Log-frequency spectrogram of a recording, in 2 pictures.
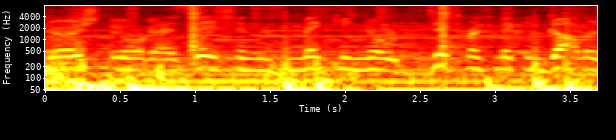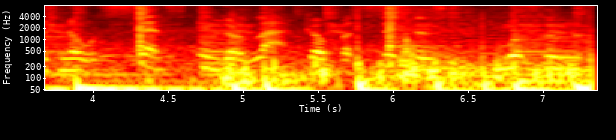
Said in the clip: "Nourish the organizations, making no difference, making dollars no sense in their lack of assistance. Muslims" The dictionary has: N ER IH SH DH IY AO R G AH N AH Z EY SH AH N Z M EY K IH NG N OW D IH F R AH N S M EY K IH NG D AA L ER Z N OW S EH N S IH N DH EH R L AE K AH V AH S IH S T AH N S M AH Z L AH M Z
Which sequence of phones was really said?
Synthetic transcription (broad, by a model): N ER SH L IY AO R G AH N AH Z EY SH AH N Z M EY K IH NG N OW D IH F R AH N S M EY K IH NG D AA L ER Z N OW S EH N S IH N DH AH R L AE K AH V AH S IH S T AH N S M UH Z L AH M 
